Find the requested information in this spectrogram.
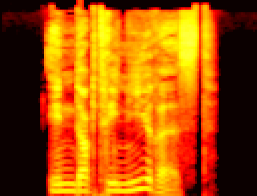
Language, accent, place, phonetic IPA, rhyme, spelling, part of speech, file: German, Germany, Berlin, [ɪndɔktʁiˈniːʁəst], -iːʁəst, indoktrinierest, verb, De-indoktrinierest.ogg
- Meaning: second-person singular subjunctive I of indoktrinieren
